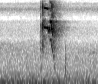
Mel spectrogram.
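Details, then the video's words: Indian parrot chirping while eating papaya: one short, harsh, high-pitched screech that rises and then falls, against a quiet background. "Indian Parrot chirping and eating papaya"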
